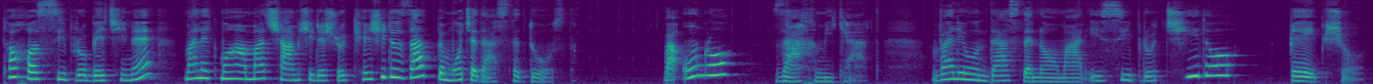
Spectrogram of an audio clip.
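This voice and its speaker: A woman narrating a folk tale audiobook with expressive, animated storytelling. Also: mid-range voice.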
